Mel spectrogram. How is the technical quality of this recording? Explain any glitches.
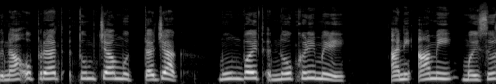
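The technical quality of the recording holds up with no glitches to explain.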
